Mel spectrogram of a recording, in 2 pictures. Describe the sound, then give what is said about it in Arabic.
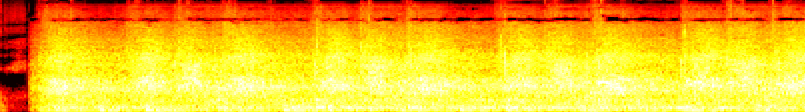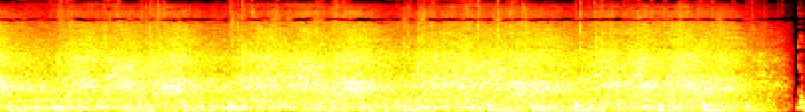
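A large protest crowd of thousands chants and shouts together in a sit-in inside Grand Central station in New York, in solidarity with Palestine, a loud, dense roar of many voices sustained for the whole stretch with rhythmic swells. “شفنا آلاف اليهود بيعتصموا داخل محطة جراند سنترال أكبر محطة قطر في نيويورك تضامنا مع فلسطين”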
